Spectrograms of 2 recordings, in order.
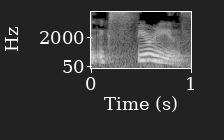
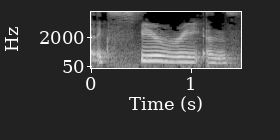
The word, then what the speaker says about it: experience: Tiếp theo chúng ta có từ experience đúng không? Experience, từ này trọng âm, từ này có 4 âm tiết là experience và trọng âm chính của từ sẽ rơi vào âm thứ hai.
